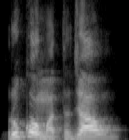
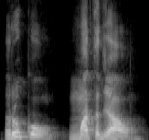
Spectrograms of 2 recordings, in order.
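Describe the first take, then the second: First: "रुको मत जाओ" with weight on "रुको" and a little louder; the other reading. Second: "रुको मत जाओ" slowly, with weight on "मत"; pause shows the meaning. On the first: Teacher contrasting the second reading for students, stress on the first word. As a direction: hit "रुको" first so it reads as stop, don't go. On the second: Teacher showing students one reading of the same words, slow and stressed. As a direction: lean on "मत" so it reads as don't stop, go. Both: Shown as a demonstration. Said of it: "देखिए कितना difference है".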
